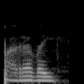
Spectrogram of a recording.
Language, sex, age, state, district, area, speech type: Tamil, female, 18-30, Tamil Nadu, Mayiladuthurai, urban, read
